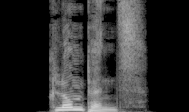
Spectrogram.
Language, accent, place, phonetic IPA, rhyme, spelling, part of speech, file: German, Germany, Berlin, [ˈklʊmpn̩s], -ʊmpn̩s, Klumpens, noun, De-Klumpens.ogg
- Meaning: genitive singular of Klumpen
